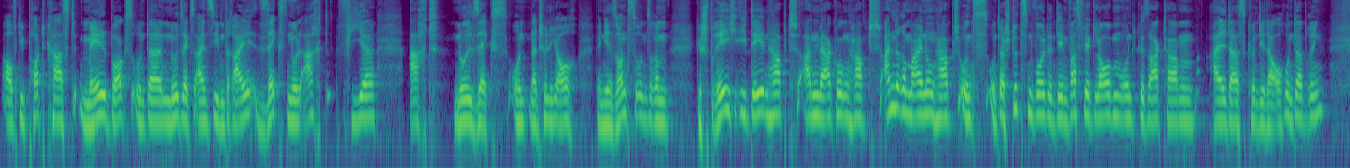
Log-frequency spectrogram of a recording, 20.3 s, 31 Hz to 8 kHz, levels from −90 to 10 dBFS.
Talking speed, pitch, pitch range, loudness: 125 wpm, 155 Hz, 145-175 Hz, -18 LUFS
